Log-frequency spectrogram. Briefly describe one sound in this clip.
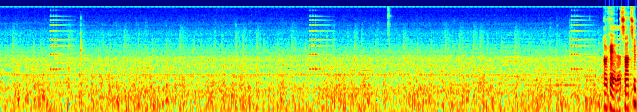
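A short electronic chime sounds several times.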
